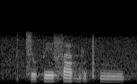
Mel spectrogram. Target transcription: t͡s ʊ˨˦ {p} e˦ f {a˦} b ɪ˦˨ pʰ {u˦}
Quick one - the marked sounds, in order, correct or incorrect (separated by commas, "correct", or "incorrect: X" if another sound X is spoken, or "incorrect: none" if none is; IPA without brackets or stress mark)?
correct, correct, incorrect: uː˦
